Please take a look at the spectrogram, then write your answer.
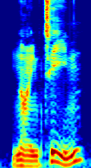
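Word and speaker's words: nineteen: In 19, we stress the second syllable, teen, and in 90, we stress the first syllable, 9.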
